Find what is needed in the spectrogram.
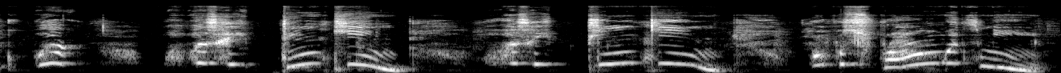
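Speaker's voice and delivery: very high, squeaky mock sob; mock crying. Teller cringing at her past self, mock crying. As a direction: wail it in hammed-up despair.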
